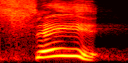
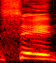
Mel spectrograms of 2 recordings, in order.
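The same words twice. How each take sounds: First: It is said in a challenging, defiant tone. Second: It is said in a plain, neutral tone. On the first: Simon is challenging Jesus, doubting him. The speaker calls it right. "I think it was a little bit more attitude involved" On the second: A polite invitation to speak. The speaker calls it wrong. "when I say it like that, say it, teacher, I don't think it really was like that"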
